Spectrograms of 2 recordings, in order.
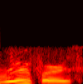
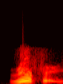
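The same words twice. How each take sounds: First: The vowel does not sound like a bark. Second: The vowel sounds like a dog's bark. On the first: This is how the workers themselves say it. The speaker calls it right. "We are roofers" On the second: This is how the boss says it. The speaker calls it wrong. "he references us as roofers"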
